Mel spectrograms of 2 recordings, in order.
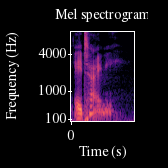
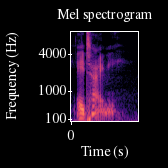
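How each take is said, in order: First: The middle syllable sounds like 'tie'. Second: The same.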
